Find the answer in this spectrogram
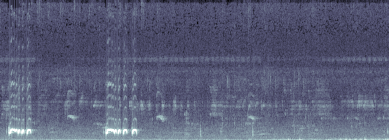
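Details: Collector-sought zebra dove giving two short bursts of rapid, rolling coos near the start, each of about four mellow notes, followed by quieter faint chirps and low background noise.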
